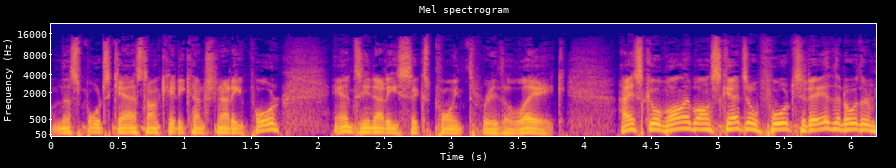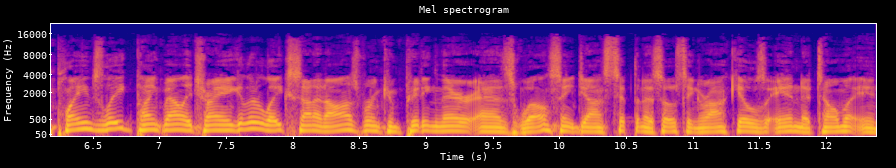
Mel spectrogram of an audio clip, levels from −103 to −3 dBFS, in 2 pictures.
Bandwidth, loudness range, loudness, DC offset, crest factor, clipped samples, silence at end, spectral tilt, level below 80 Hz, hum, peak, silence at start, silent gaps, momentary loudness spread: 14.5 kHz; 3 LU; -20 LUFS; under 0.1%; 16 dB; under 0.1%; 0 s; -6 dB/octave; -38 dBFS; none; -4 dBFS; 0 s; none; 4 LU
